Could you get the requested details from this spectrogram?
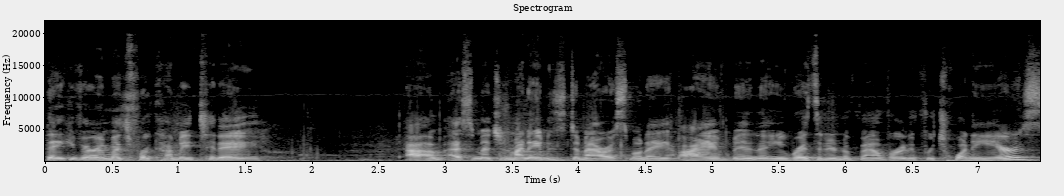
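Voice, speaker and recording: A monotone, flat delivery in an American accent at a fairly quick pace, with noticeable background noise. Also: woman, fairly low pitch for a woman. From New York City, South Bronx. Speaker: community organizer. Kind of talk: public speech. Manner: hesitant.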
